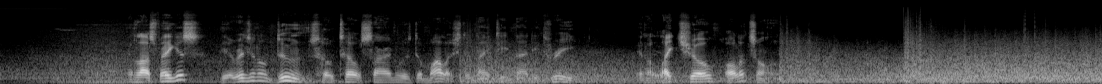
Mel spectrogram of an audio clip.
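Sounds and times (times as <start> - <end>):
loud rumble with crackling pops: 3.6 - 11.0
explosive blast: 4.5 - 11.0.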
